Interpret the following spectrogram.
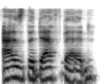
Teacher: as gets a little more stress, whereas the is not stressed at all. It's boom, boom, boom.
